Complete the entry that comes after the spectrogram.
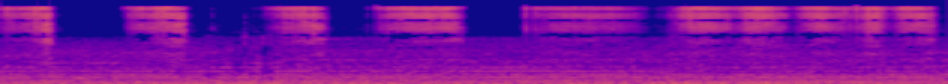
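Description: Fingertips and long pink nails rub and scratch a solid, rough concrete sidewalk pavement. Repeated bursts of bright, gritty scraping rise and fall over a steady low rumble.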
